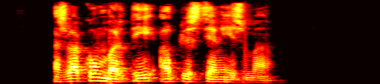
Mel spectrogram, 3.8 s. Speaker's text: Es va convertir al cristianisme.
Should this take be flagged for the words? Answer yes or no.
no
